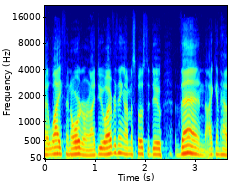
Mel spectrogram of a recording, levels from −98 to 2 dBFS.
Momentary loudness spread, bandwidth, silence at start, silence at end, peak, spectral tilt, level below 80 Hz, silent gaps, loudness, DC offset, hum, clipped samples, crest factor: 9 LU; 9 kHz; 0 s; 0 s; -4 dBFS; -8.5 dB/octave; -50 dBFS; none; -22 LUFS; under 0.1%; none; under 0.1%; 16 dB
